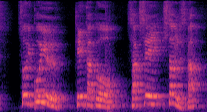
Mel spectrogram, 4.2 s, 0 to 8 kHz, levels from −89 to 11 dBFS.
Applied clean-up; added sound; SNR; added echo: neural separator model SepFormer DNS4.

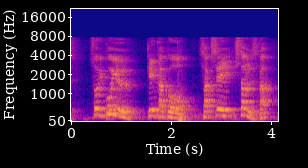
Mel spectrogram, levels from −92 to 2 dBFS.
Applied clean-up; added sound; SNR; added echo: none; Motor vehicle (road); 16 dB; reverberation time 0.5 s.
